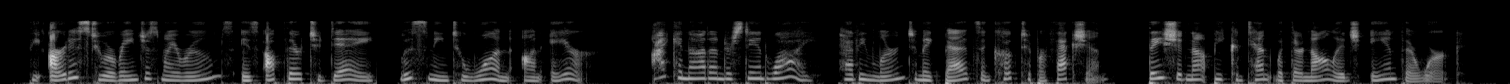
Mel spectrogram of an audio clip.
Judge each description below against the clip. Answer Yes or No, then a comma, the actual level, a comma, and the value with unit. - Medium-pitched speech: No, high, 220 Hz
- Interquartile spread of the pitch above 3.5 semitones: Yes, wide, 5.4 semitones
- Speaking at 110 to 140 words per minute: No, average, 165 wpm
